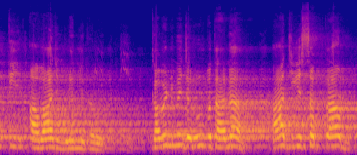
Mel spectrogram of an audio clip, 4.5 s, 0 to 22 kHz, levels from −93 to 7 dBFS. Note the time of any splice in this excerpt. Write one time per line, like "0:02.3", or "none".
none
